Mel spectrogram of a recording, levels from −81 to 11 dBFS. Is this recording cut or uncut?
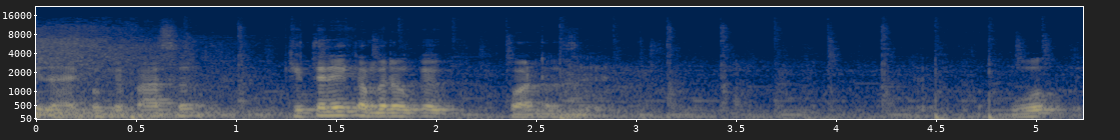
uncut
